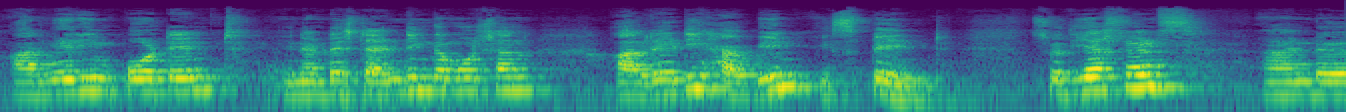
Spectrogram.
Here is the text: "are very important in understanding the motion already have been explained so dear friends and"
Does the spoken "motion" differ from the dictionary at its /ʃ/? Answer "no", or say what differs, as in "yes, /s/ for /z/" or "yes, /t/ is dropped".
no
